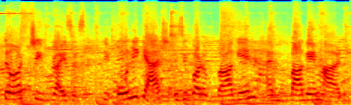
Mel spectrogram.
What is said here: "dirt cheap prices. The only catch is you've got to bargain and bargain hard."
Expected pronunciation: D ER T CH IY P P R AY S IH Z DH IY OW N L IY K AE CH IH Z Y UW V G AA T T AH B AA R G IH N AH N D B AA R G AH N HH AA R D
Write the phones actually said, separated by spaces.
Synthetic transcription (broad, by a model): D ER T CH IY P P R AY S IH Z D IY OW N L IY K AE SH IH Z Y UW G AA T T AH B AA G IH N AH N D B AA G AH N HH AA R D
